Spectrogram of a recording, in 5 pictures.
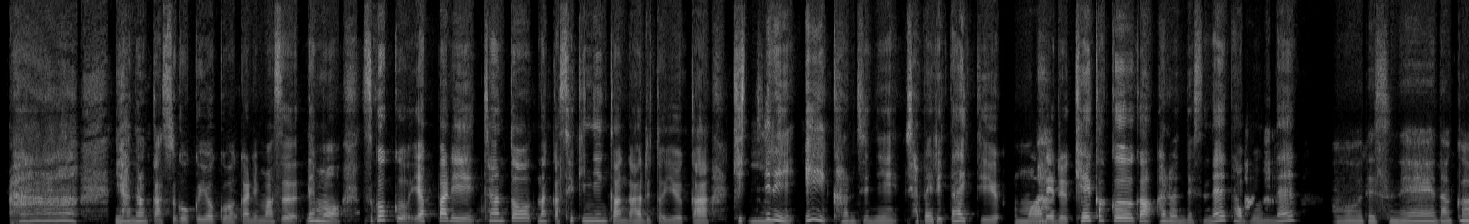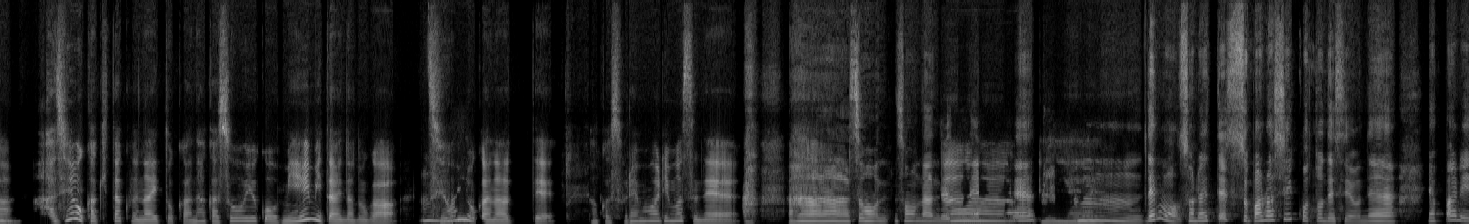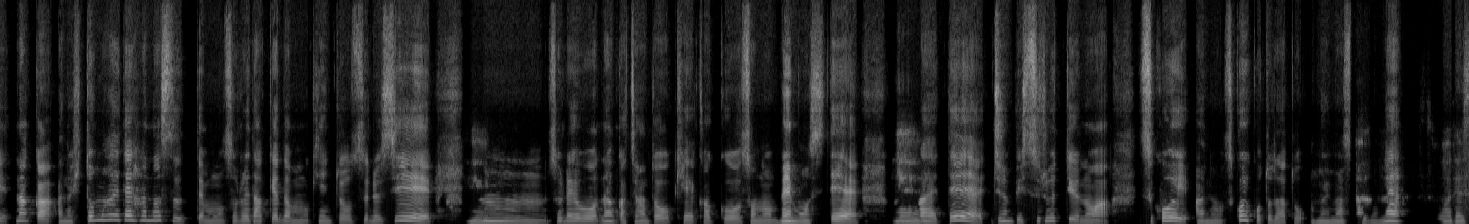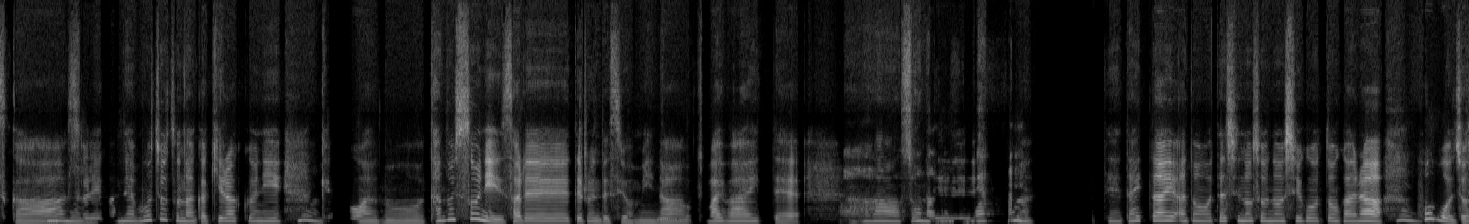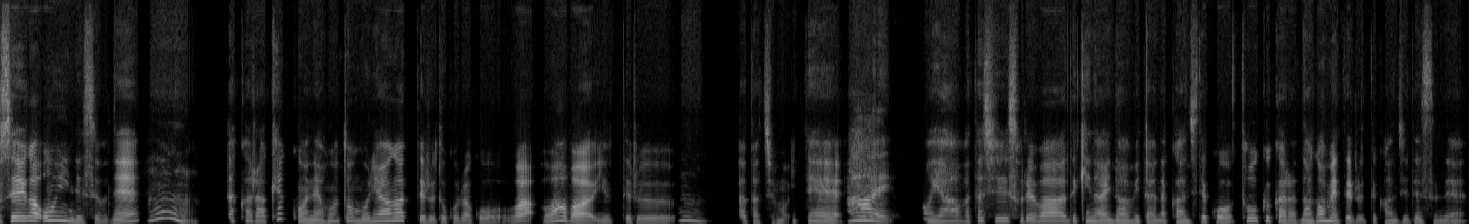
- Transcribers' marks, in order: unintelligible speech; unintelligible speech; other background noise; unintelligible speech
- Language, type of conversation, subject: Japanese, advice, 飲み会や集まりで緊張して楽しめないのはなぜですか？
